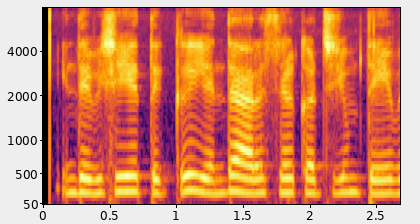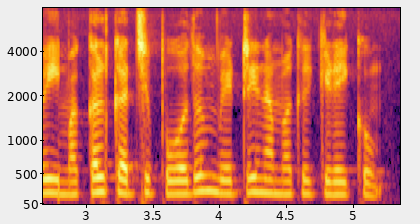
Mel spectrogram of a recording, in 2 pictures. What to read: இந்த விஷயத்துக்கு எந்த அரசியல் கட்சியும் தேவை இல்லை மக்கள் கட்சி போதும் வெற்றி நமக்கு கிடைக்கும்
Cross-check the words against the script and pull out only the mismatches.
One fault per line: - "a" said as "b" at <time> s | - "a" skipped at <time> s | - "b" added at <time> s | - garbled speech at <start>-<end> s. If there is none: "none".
- "இல்லை" skipped at 2.8 s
